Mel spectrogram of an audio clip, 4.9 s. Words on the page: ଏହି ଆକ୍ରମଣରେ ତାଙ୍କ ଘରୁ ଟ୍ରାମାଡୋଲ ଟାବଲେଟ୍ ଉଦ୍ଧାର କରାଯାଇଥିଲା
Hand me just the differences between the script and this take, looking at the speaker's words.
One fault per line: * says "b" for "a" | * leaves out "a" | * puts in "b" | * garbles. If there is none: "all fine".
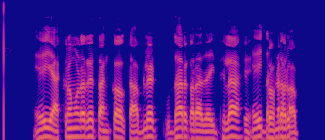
* leaves out "ଘରୁ ଟ୍ରାମାଡୋଲ"
* garbles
